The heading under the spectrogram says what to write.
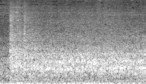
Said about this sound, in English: Jack! Get the fucking door open now!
